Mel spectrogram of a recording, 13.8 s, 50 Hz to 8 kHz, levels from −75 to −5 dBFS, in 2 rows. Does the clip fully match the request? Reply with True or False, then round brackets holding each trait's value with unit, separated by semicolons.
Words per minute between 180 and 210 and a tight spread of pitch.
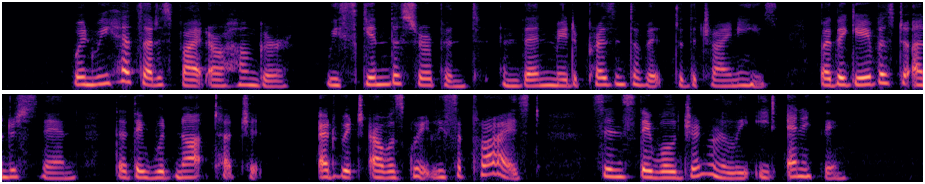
False (190 wpm; 3.2 semitones)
